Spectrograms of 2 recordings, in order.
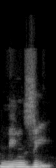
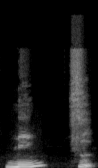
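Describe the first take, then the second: First: The second word starts with a buzzing z sound. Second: The second word starts with a ts sound. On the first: The speaker calls it wrong. "this is not Ming Z" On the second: The speaker calls it right. "It's more of a T S"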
